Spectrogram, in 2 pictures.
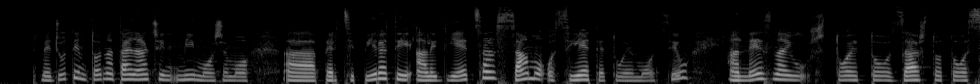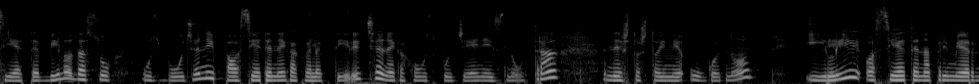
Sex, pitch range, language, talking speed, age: female, 185-220 Hz, Croatian, 135 wpm, 20-39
